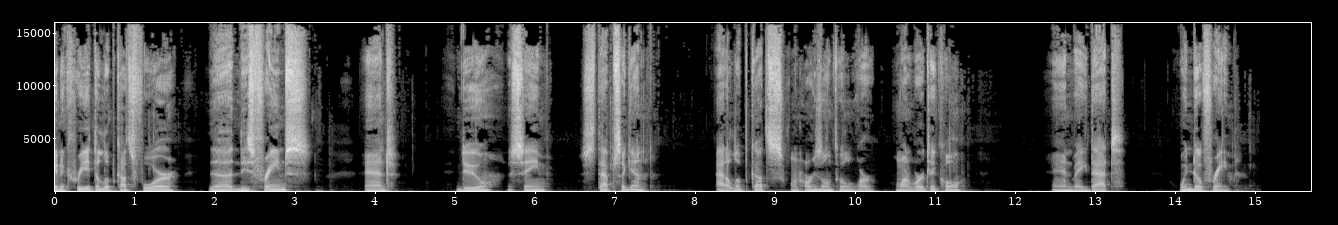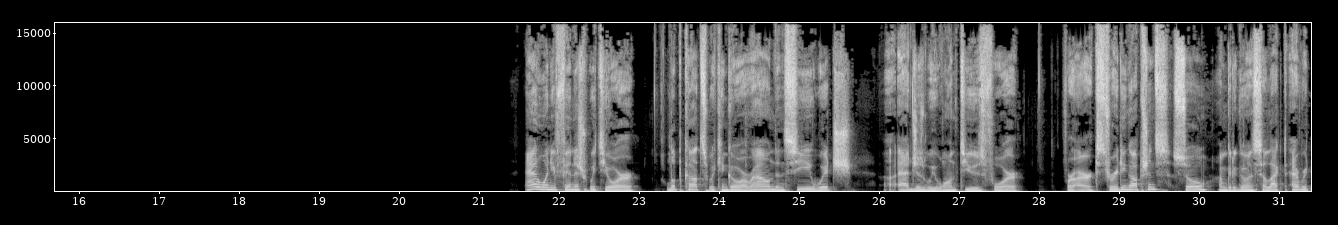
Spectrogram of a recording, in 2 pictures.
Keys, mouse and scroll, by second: 0.7-1.2 scroll up 2, 1.3-4.0 shift+middle drag, 4.0 ctrl+r, 6.9 ctrl+r, 11.1 ctrl+r, 14.7 ctrl+r, 15.2 ctrl+z, 15.2 ctrl+r, 15.8 middle click, 16.3 scroll down 1, 16.3 shift+middle click, 16.5 ctrl+r, 16.9 middle click, 17.1 ctrl+r, 17.5 shift+middle click, 18.0 scroll down 2, 18.2 shift+middle click, 18.4-18.8 scroll up 2, 18.6 middle click, 18.8 ctrl+r, 19.1 ctrl+r, 19.4 ctrl+r, 19.7 ctrl+r, 20.0 ctrl+r, 20.3 ctrl+r, 20.6-21.2 scroll down 2, 20.7 middle click, 20.9 Tab, 21.0 shift+middle click, 21.2 scroll up 1, 21.3-23.9 shift+middle drag, 23.9-24.5 scroll up 1, 24.5-30.3 shift+middle drag, 30.3 click, 30.8 shift+click.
